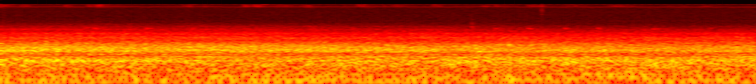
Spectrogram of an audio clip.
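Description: Freight train autorack cars rolling on the rails: a steady wheel-on-rail noise that slowly fades as the cars move away.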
